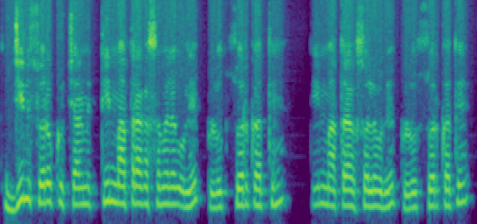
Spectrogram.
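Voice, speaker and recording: A man's voice: high voice, fairly even intonation, racing, dark tone, no echo. A man teaching a grammar lesson, repeating each key line and quizzing his viewers as he goes.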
